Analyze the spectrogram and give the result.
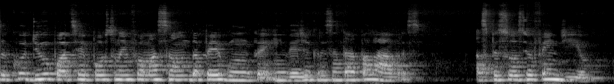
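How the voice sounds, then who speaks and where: Woman lecturing with a mellow voice. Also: medium pitch, echoey room. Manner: explanatory, reads out quoted accounts, many restarts. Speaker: university lecturer. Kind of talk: recorded online lecture.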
